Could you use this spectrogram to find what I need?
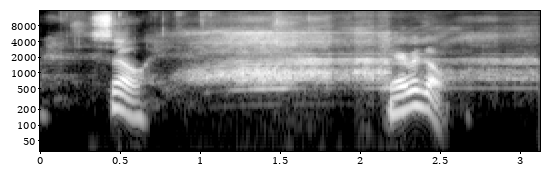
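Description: A handheld gas torch hisses and roars.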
